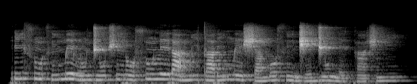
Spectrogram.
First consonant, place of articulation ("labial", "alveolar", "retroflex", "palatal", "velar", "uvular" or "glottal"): alveolar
